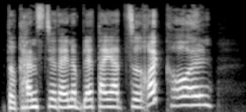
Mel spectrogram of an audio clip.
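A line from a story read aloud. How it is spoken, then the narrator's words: Gleeful shriek. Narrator (German): kreischt Pumpernickel vergnügt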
